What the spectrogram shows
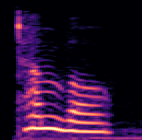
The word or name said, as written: tumbo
